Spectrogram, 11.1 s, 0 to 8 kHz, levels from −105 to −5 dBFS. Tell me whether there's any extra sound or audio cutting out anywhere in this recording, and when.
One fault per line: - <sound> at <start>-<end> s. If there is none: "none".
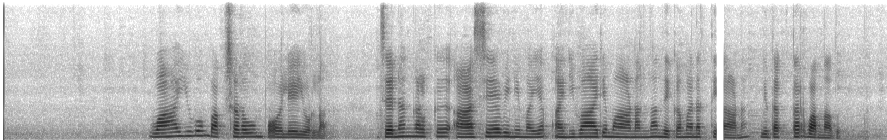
- dropout at 8.9-9.1 s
